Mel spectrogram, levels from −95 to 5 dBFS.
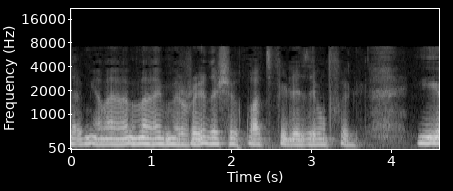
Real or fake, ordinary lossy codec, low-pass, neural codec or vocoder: real; MP3, 32 kbps; 7.2 kHz; none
